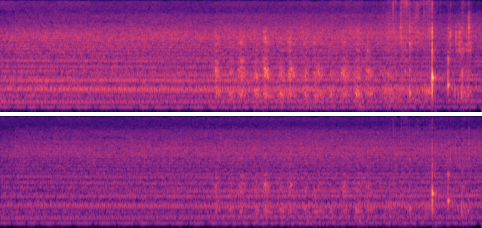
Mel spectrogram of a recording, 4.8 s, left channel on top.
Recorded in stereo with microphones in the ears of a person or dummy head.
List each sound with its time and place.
0.0 s a drone: 20° left (ahead or behind); by 4.8 s 10° right (ahead or behind)
2.1 s breathing: 75° left (ahead or behind)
